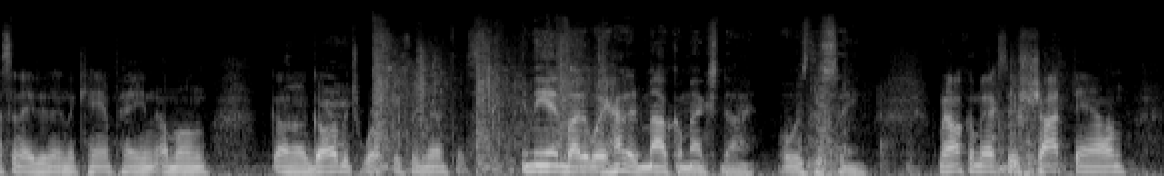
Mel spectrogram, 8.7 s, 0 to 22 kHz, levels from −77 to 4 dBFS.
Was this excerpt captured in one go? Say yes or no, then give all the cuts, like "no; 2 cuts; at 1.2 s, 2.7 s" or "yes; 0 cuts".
no; 1 cut; at 6.8 s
